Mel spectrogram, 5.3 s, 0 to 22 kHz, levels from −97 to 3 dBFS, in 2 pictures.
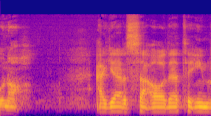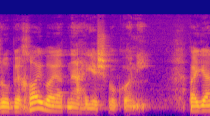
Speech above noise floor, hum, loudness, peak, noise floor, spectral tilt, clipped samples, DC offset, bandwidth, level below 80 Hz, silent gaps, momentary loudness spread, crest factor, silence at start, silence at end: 27 dB; none; -15 LUFS; 0 dBFS; -42 dBFS; -3 dB/octave; under 0.1%; under 0.1%; 14 kHz; -68 dBFS; none; 19 LU; 16 dB; 0 s; 0 s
